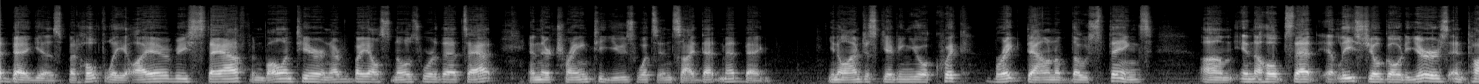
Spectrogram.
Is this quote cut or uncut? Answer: cut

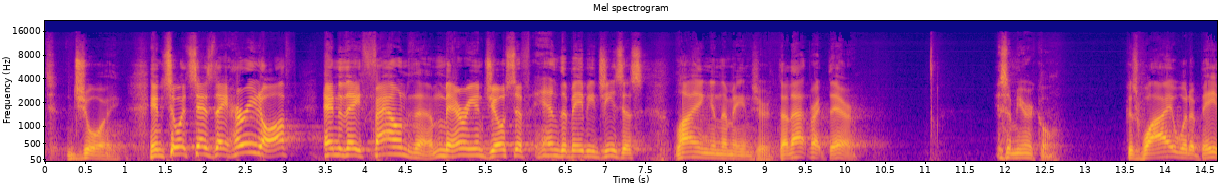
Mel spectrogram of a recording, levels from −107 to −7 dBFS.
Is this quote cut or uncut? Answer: uncut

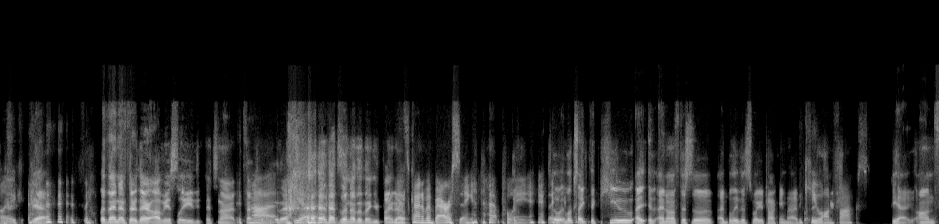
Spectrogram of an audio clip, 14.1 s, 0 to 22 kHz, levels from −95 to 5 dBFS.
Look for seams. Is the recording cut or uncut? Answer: uncut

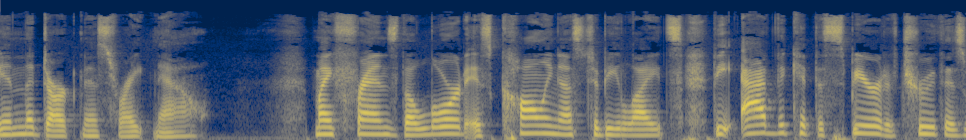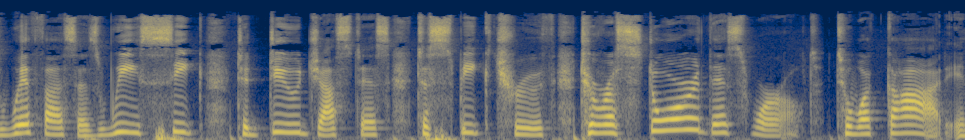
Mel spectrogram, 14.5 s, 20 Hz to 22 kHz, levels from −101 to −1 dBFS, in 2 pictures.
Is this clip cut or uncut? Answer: cut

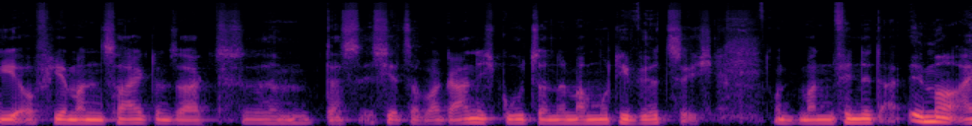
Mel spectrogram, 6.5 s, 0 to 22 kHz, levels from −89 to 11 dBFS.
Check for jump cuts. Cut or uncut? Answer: uncut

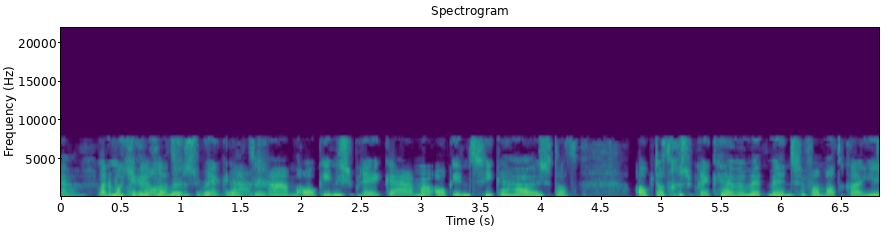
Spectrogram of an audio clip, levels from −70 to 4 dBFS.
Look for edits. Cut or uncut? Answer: uncut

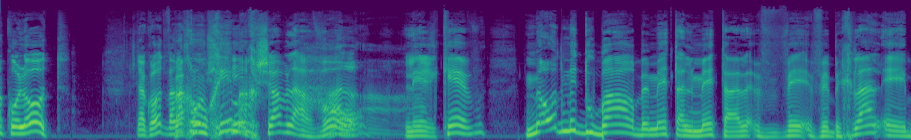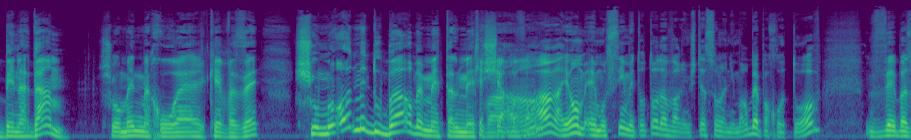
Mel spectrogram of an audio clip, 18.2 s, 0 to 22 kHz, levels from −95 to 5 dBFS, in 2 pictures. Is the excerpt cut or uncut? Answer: cut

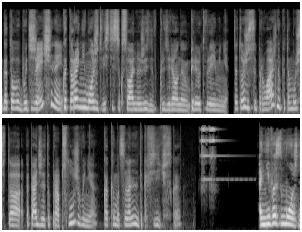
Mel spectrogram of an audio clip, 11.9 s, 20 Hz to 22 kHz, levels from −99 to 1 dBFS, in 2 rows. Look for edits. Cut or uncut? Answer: uncut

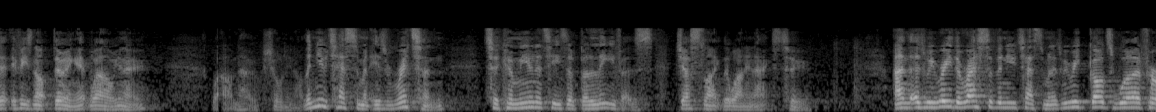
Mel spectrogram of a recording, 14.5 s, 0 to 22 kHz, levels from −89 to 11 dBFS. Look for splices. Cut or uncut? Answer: uncut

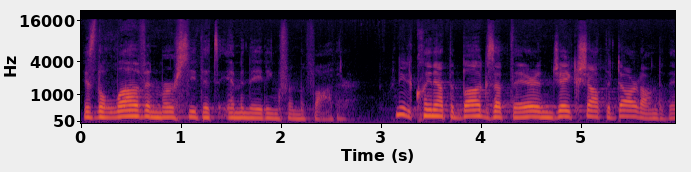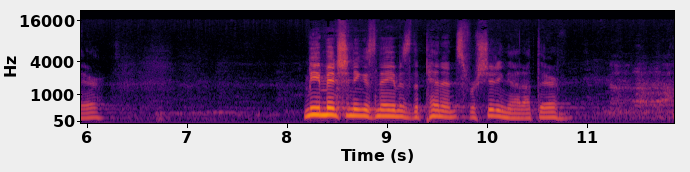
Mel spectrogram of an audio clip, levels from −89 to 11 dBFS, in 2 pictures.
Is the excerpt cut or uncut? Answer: cut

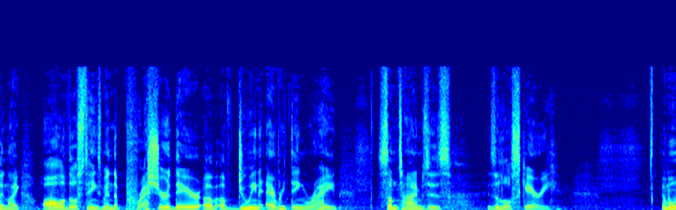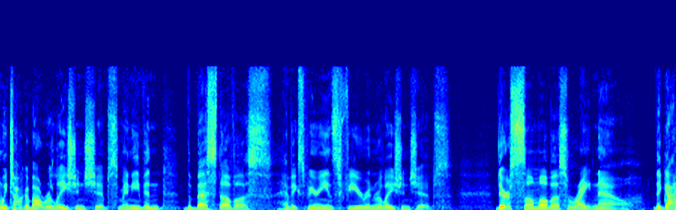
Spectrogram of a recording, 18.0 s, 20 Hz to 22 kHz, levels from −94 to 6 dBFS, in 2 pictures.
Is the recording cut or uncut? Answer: uncut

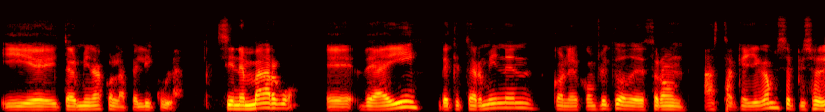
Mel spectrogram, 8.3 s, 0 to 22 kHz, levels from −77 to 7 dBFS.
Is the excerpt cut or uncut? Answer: uncut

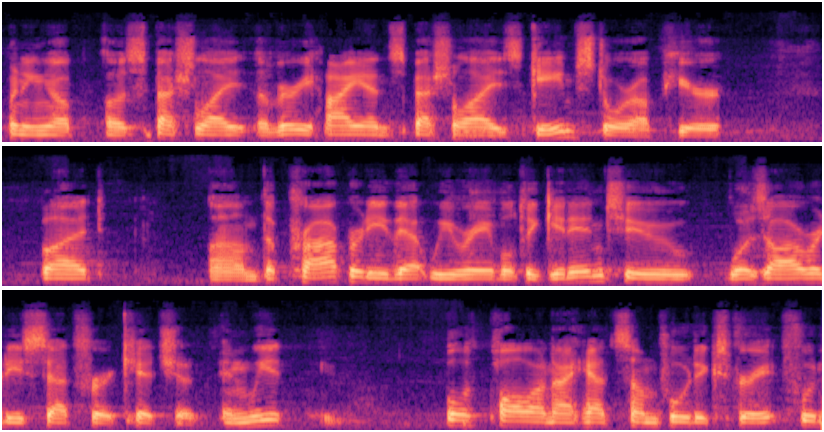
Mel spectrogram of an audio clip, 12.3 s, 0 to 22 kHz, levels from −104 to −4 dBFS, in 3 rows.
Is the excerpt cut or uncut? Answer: uncut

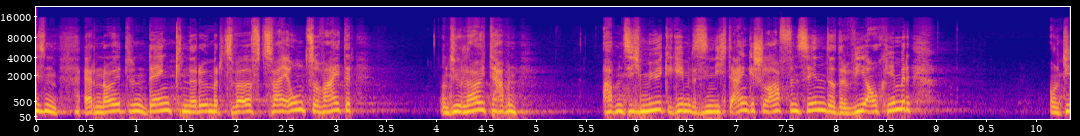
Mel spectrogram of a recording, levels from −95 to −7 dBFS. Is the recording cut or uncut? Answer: uncut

